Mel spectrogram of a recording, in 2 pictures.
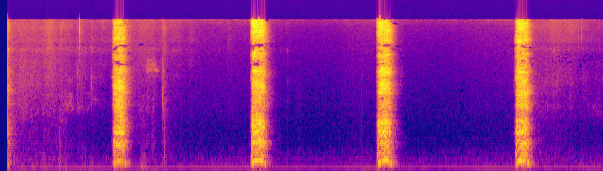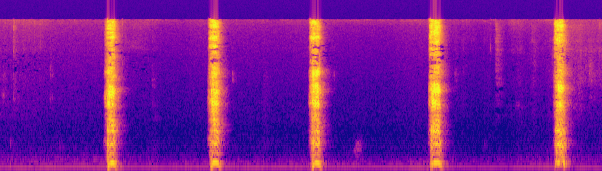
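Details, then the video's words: Pomeranian puppy, a small-breed dog with kennel cough, giving a whooping, honking cough: nine short, harsh bursts about every two seconds over eighteen seconds, with a steady low electrical hum behind. "Kennel Cough - Pomeranian"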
